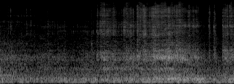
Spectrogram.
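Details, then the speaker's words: Tyco model locomotive, first run after a push start, a little dirty: steady light mechanical whir with faint buzzing rattle at even pace; sounds pretty good, runs fine. "Well, they're just a little dirty. But they run. That one sounds pretty good."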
